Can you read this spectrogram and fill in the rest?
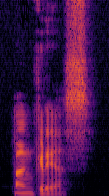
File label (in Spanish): "Pancreas", Spanish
